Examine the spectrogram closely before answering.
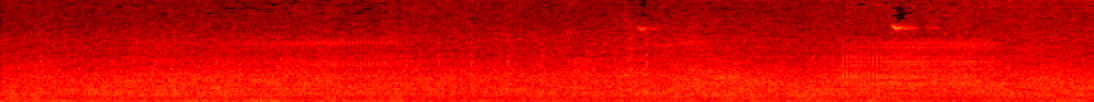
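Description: Snowstorm wind blowing steadily through bare trees, an even rushing noise with no single gust standing out.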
